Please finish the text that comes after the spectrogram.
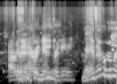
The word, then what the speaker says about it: Manfredini: I will say this: Henry Manfredi's music is just fucking. Who? awesome. Henry Manfredi or Freedy or whatever his fucking name is. Harry How do you say it? Manfredini. Harry Man- Harry Manfredini.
